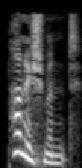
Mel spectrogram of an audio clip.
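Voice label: "punishment", British English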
